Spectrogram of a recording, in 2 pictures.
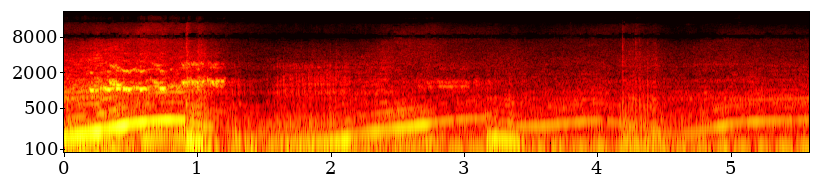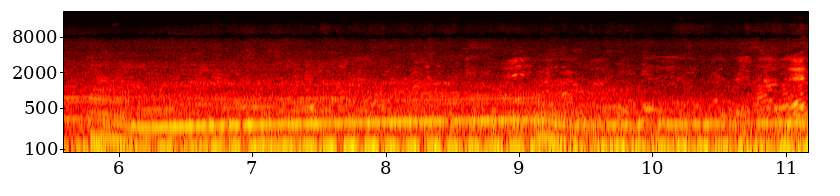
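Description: BMW running stock turbos with a stage 1 tune, racing at a race day in Mexico: an engine revs up and shifts through several rising pitch sweeps, then holds a steady loud drone, with talk over the start.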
